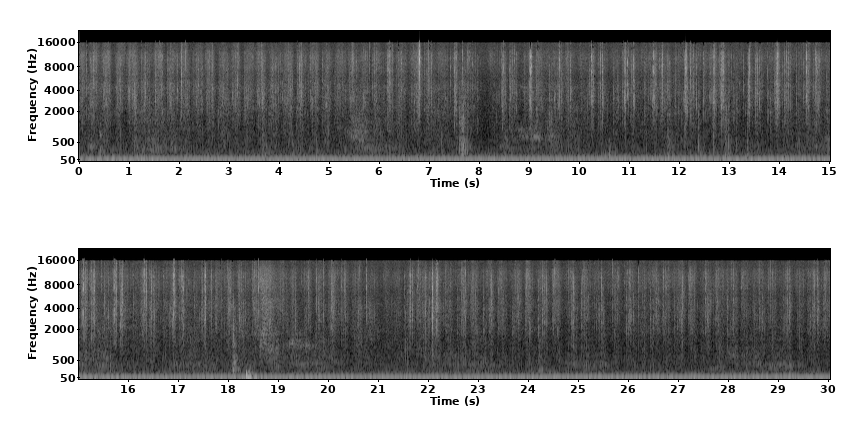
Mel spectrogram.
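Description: Dense fine crackling and crunching as a forearm presses and rolls over a large muscle knot beside the shoulder blade on a bare back, picked up close. One louder low knock comes about eighteen seconds in, over a steady low hum.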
